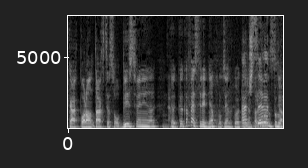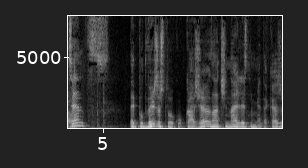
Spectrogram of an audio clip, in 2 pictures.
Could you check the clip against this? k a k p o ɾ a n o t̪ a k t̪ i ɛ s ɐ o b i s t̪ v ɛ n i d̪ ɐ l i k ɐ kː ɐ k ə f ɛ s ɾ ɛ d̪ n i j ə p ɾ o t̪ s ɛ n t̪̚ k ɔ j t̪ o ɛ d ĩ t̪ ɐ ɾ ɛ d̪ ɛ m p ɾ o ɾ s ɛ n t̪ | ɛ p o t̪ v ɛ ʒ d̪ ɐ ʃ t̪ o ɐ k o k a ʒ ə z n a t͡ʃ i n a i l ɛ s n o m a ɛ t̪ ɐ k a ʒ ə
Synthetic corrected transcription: k a k p o ɾ a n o t̪ a k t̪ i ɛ s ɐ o b i s t̪ v ɛ n i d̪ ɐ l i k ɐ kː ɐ k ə f ɛ s ɾ ɛ d̪ n i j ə p ɾ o t̪ s ɛ n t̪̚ k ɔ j t̪ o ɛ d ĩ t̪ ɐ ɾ ɛ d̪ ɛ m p ɾ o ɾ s ɛ n t̪ | ɛ p o d̪ v ɛ ʒ d̪ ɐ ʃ t̪ o ɐ k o k a ʒ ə z n a t͡ʃ i n a j l ɛ s n o m i ɛ d̪ ɐ k a ʒ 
